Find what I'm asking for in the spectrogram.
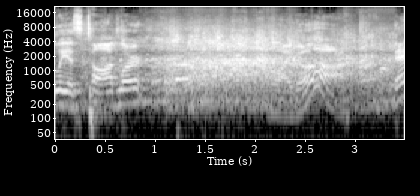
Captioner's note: audience laughing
